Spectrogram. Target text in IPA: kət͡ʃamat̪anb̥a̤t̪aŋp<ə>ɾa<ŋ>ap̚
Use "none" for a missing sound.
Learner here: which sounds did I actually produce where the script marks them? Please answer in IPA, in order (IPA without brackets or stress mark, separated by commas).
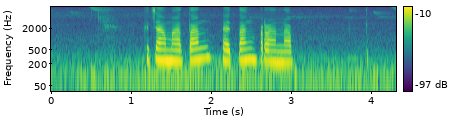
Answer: ə, n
